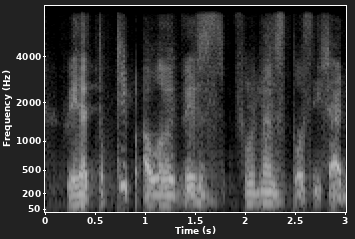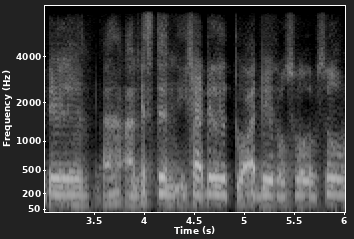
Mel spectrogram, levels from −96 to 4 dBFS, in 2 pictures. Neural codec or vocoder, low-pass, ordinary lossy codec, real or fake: codec, 16 kHz, 1 kbps, FreqCodec, smaller model; 7.2 kHz; none; fake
